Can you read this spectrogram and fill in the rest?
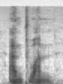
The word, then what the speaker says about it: Antoine: Ich hatte zwar kein Französisch, aber heißt es nicht Antoine? – Antoine, ja stimmt.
